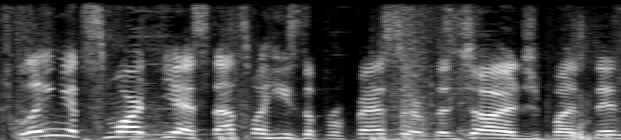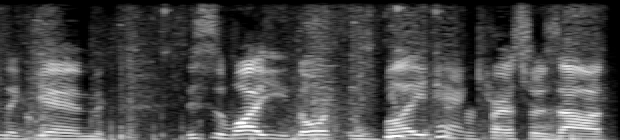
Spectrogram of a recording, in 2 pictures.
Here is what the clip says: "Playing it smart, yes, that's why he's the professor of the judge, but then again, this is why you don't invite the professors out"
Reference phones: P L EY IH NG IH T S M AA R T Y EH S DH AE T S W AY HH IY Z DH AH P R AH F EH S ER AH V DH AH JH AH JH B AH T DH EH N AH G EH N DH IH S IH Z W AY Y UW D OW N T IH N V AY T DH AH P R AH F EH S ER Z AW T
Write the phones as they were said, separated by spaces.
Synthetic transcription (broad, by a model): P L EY IH NG IH T S M AA R T Y EH S DH AE T S W AY HH IY Z DH AH P R AH F EH S ER AH V DH AH JH AH JH B AH T DH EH N AH G EH N DH IH S IH Z W AY Y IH D OW N T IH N V AY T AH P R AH F EH S ER Z AW T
